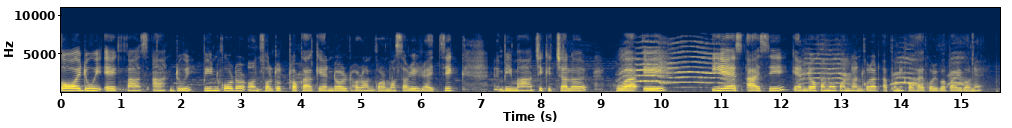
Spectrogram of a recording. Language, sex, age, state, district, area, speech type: Assamese, female, 30-45, Assam, Jorhat, rural, read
